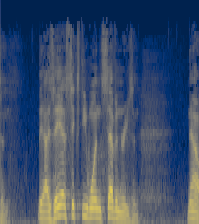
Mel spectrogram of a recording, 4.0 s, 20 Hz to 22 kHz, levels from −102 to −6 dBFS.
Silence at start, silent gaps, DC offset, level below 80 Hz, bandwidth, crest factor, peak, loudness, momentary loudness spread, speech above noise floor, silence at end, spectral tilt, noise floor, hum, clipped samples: 0 s; none; under 0.1%; -64 dBFS; 14.5 kHz; 16 dB; -12 dBFS; -26 LUFS; 17 LU; 38 dB; 0 s; -7 dB/octave; -63 dBFS; none; under 0.1%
